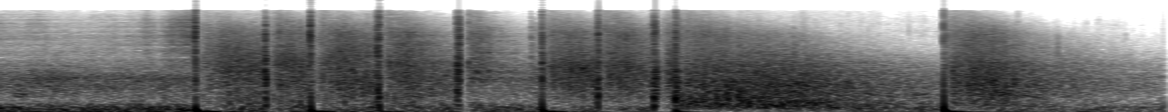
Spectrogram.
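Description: A firework fountain sprays with a loud roaring whoosh.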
